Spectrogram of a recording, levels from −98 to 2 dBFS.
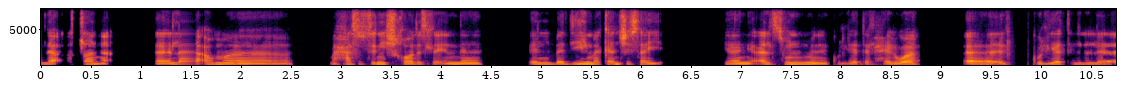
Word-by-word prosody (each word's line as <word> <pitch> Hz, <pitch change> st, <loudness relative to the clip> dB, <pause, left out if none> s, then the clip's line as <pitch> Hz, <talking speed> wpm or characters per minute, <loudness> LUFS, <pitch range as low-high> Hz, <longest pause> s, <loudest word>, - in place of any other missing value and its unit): لأ، 170 Hz, 0 st, +2 dB
أصل 190 Hz, +3 st, -2 dB
انا 215 Hz, +3 st, 0 dB, 0.5 s
آآ، 150 Hz, +1 st, +3 dB
لأ 190 Hz, +3 st, -1 dB
هُم 170 Hz, +2 st, -1 dB, 1.1 s
ما -, -, -5 dB
حَسّسونيش 175 Hz, 0 st, +2 dB
خالص، 165 Hz, +1 st, -1 dB
لأن 155 Hz, 0 st, +1 dB, 0.5 s
البديل 170 Hz, +6 st, +1 dB
ما 185 Hz, -, 0 dB
كانش 190 Hz, +2 st, +3 dB
سيء، 165 Hz, -3 st, 0 dB, 0.6 s
يعني 160 Hz, -2 st, +1 dB
ألسُن 175 Hz, +2 st, 0 dB
من 165 Hz, -2 st, +2 dB
الكليات 150 Hz, +2 st, -7 dB
الحلوة، 165 Hz, +2 st, +3 dB, 0.5 s
آآ، -, -, +5 dB
الكليات 165 Hz, +1 st, -4 dB
ال 80 Hz, -, -5 dB
165 Hz, 125 wpm, -28 LUFS, 160-180 Hz, 1.1 s, آآ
